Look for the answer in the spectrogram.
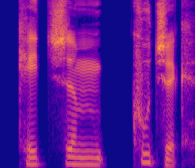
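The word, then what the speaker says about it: Kejimkujik: Kachimankujik National Park, so wird er ausgesprochen, ja? – Genau, ja.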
